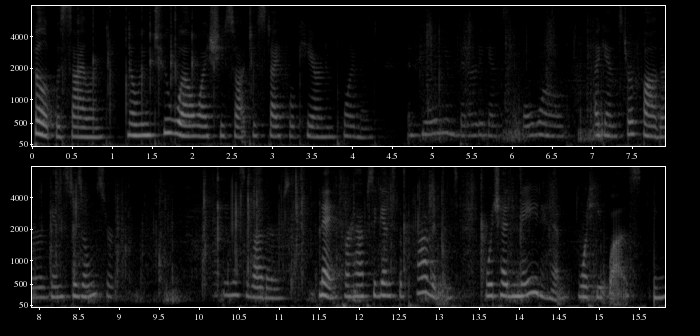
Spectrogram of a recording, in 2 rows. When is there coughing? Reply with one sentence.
You can't hear the coughing here.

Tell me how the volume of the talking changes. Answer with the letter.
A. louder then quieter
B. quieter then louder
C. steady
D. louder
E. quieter
B.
